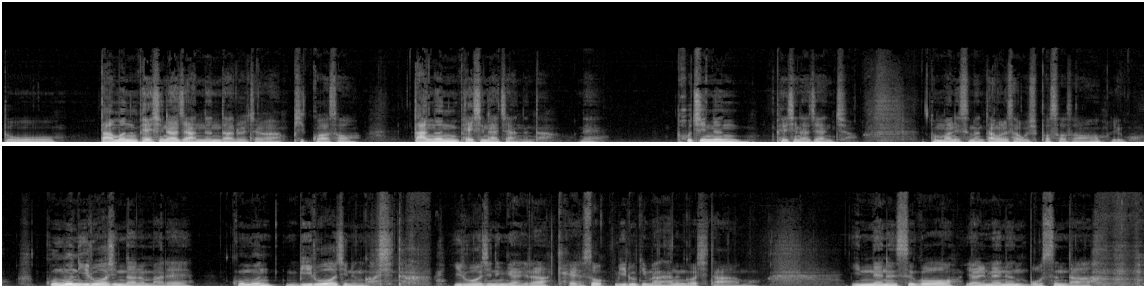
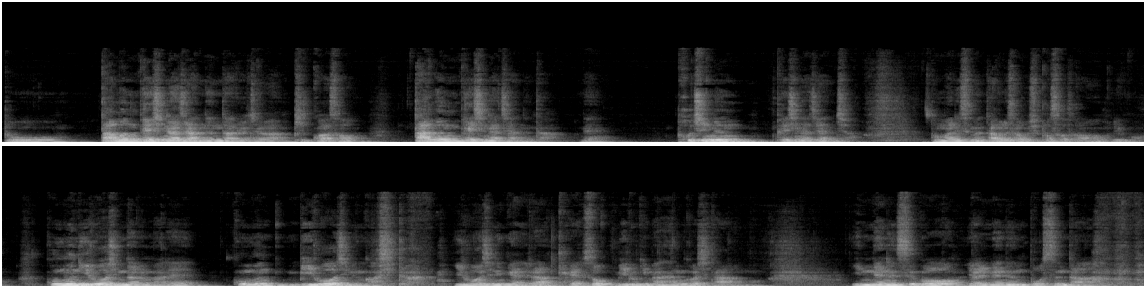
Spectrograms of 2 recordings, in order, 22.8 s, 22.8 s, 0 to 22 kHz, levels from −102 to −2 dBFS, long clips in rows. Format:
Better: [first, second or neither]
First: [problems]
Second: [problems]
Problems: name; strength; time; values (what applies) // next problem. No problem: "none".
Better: first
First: none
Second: off-mic speech; far // room echo; slight; dies away in 0.4 s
